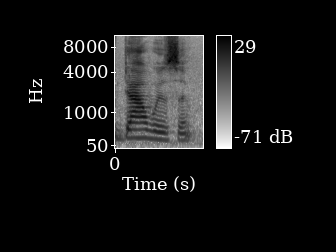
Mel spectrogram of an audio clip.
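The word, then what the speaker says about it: Taoism: isn't that good now when you do dosm dow yeah even though it's t AO but it's not pronounced DM dosm and what are the three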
